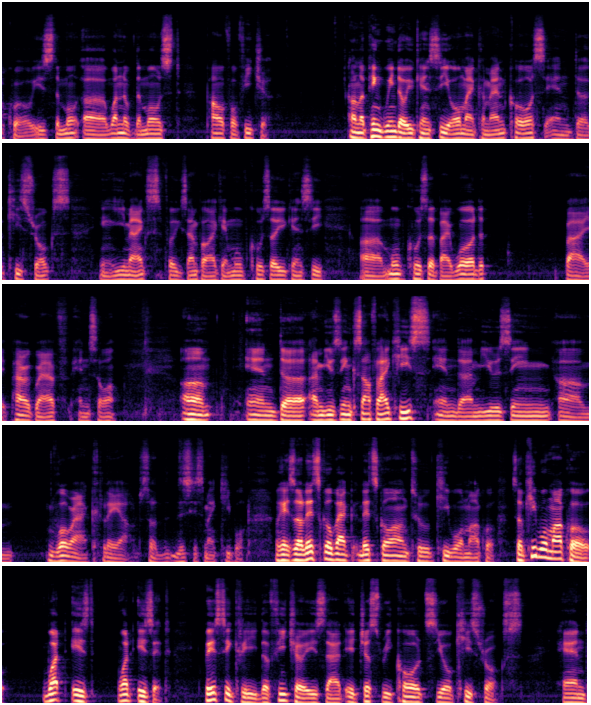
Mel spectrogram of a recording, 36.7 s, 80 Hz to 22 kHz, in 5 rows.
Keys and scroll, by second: 3.6-5.1 typing, 6.2-7.5 typing, 9.2 d, 10.8-14.6 typing.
